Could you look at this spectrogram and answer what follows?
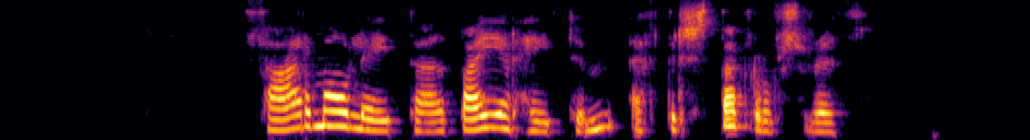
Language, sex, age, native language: Icelandic, female, 20-29, Icelandic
